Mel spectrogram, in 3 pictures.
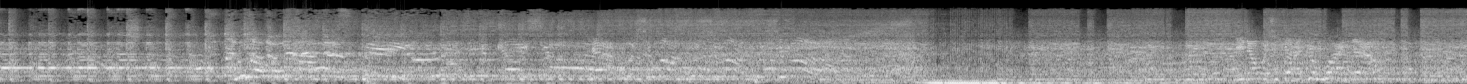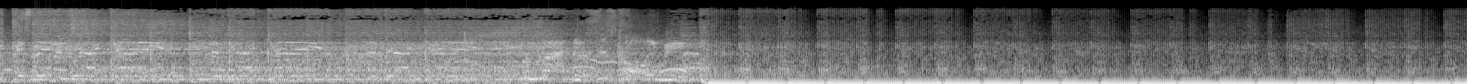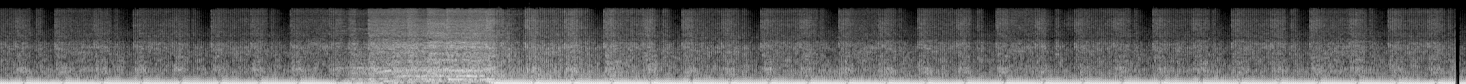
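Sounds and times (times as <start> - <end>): hardstyle dance music: 0.0 - 44.0
hard kick drum: 21.7 - 33.0, 34.2 - 44.0.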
